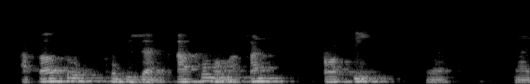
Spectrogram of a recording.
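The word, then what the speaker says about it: خبزًا: Khubzun itu roti, berarti di sini harusnya dibaca nasob, berarti khubzan ya, khubzan. Akal tuh khubzan, aku memakan roti ya.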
